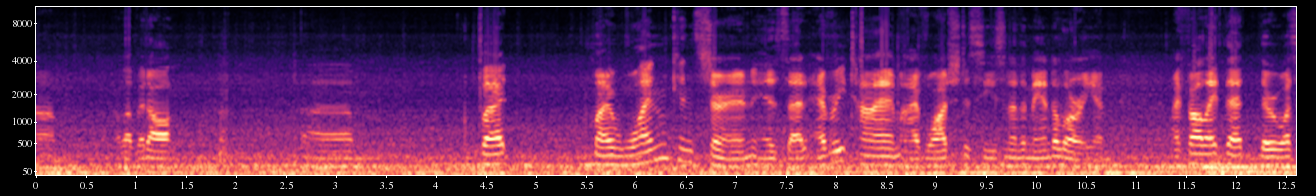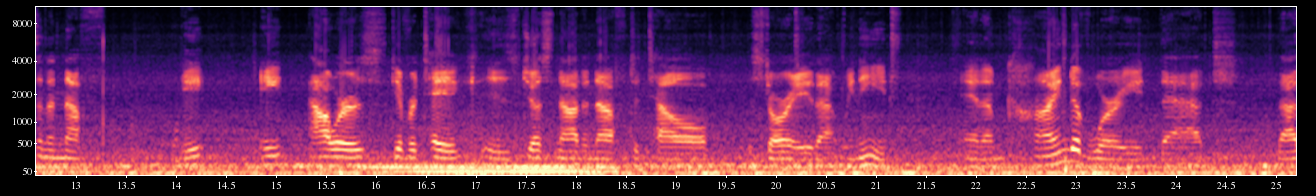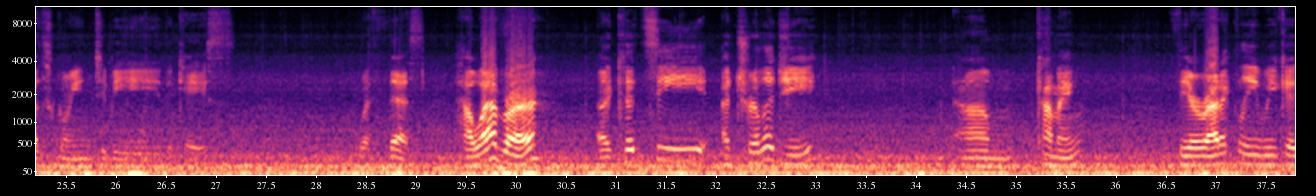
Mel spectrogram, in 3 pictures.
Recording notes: I collect on my voice recorder in my car while I'm commuting.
